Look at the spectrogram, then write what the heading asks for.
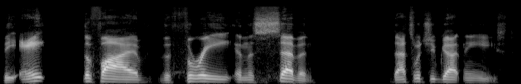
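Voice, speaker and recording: A man's voice: medium pitch, measured pace, fairly bright tone, no room sound. A man hosting casual sports talk, recapping results in short, clipped phrases with dry asides. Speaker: sports show host.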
